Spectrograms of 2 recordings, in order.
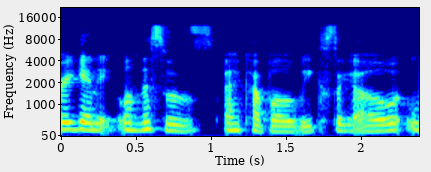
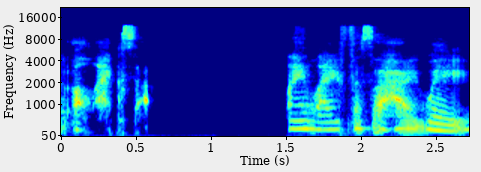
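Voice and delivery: soft, quiet, hushed whisper; 3 dB quieter than usual. Retelling a request to alexa so her husband wouldn't hear; retelling a whisper. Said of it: "so I whispered it".

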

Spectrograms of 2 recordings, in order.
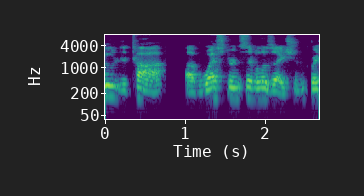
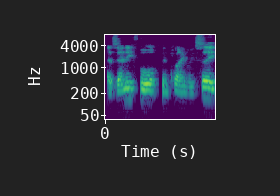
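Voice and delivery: ordinary delivery

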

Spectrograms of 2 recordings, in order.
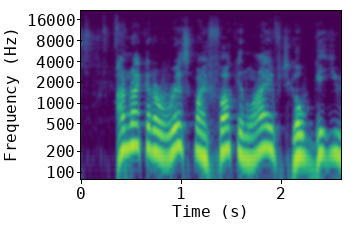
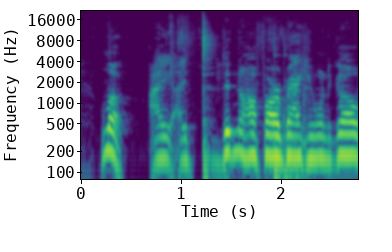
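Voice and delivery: plain

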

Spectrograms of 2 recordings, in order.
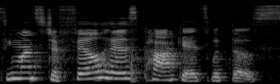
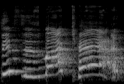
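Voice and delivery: very high put-on voice, drawn out slowly; 11 semitones higher, 4 dB louder than usual. Recalling a comedy sketch, imitating Tracy Morgan as Brian Fellows. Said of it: "Tracy Morgan would do Brian Fellows".

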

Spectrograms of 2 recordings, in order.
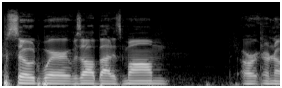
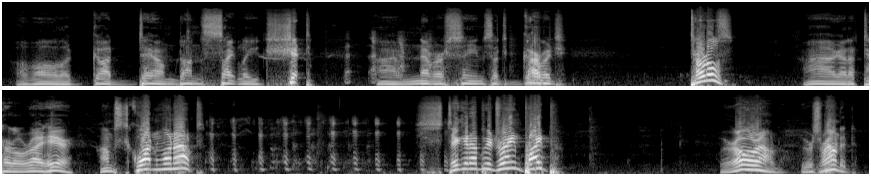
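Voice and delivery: wild, rambling, big, loud and swooping delivery; 6 dB louder than usual. Taking a prompt from the others, a speaker does a Hunter S. Thompson impression. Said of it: "Give me a movie to put Hunter Thompson".

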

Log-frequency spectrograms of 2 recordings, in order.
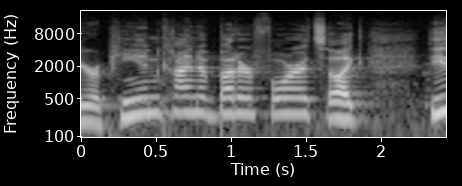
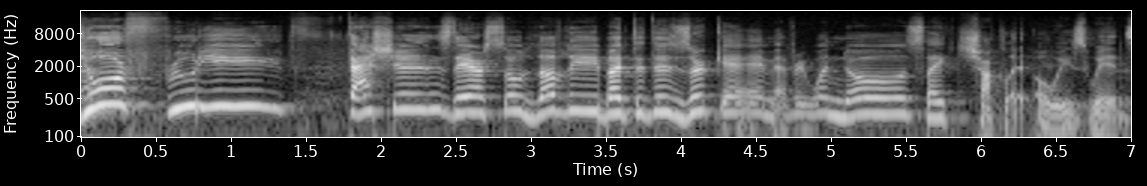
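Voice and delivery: English spoken with a put-on French accent; 4 semitones higher than usual. Retelling own thoughts at a dessert table: English with a French accent. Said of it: "when I think to myself, I speak French".

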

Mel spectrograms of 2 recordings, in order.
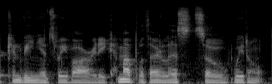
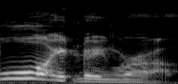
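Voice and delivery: boomy voice, much higher and louder; 5 semitones higher, 5 dB louder than usual. Repeating the segment name once more as asked, in a boomy voice. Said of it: "Go do it again".

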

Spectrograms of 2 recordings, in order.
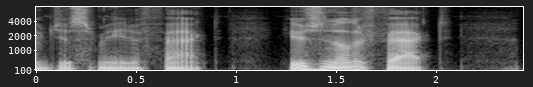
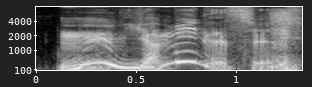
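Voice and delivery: put-on creature voice, much higher. Urged by the others to show his best impression, he does a Yoda impression. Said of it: "His Yoda impression's the best one".

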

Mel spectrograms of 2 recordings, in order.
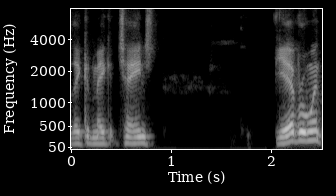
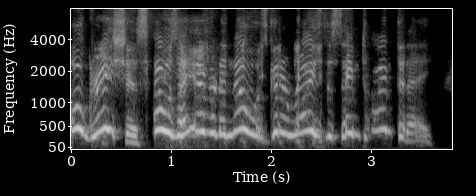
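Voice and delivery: high, loud, overacted dying scene voice. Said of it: "little maybe overacting there in the death scene".

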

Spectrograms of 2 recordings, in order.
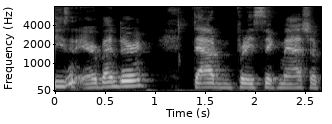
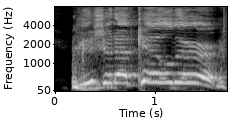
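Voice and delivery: imitated shout, higher and louder; 13 semitones higher, 10 dB louder than usual. Acting out two characters shouting a line together: imitating a shout together. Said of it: "They coordinated it to shout together".

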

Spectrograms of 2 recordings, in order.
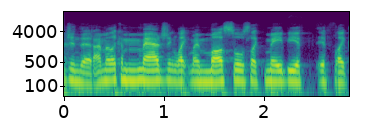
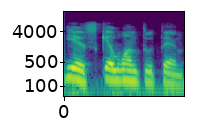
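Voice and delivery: imitated Russian accent. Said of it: "Kyle does a good Russian accent".

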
